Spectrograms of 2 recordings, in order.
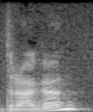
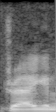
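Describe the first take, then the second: First: The name is said with Croatian pronunciation. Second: The name is said like the English word dragon. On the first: This is the name's original form. "it's Croatian, and you pronounce it Dragan" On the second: This is how others read it from the spelling. "it's spelt sort of like dragon, and everyone sort of just said it was dragon"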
